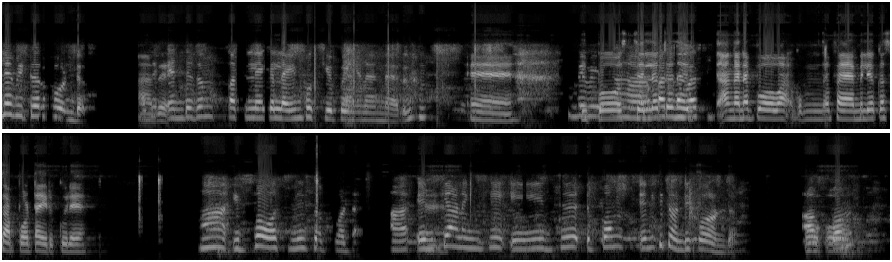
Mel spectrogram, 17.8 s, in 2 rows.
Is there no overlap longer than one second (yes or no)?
yes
